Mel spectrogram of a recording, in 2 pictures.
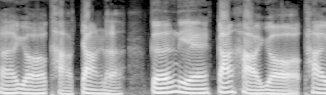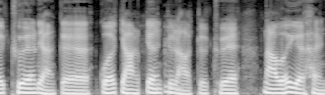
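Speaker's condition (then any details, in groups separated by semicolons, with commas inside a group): Hearing impairment; congenitally deaf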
